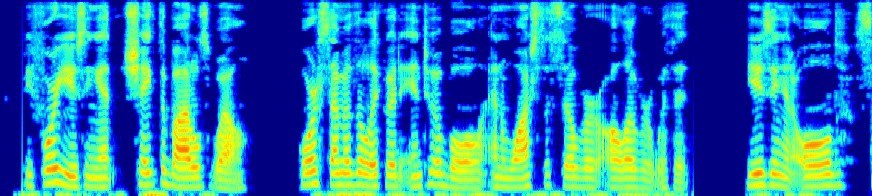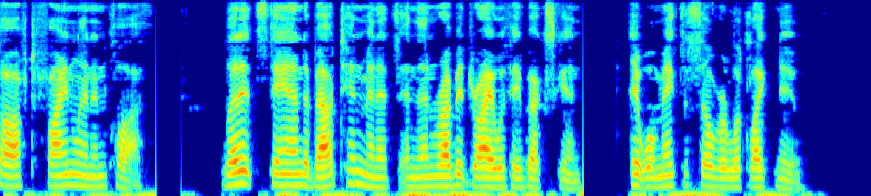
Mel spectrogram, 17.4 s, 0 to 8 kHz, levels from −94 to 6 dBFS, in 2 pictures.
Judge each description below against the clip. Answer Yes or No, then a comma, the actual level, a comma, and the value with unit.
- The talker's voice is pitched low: No, medium, 155 Hz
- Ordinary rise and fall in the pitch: Yes, average, 3.0 semitones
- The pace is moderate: Yes, average, 180 wpm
